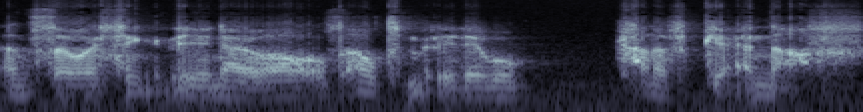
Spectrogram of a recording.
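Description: A man talks with a Southeast English accent. His pace is very fast. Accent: South-east English. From South London and Kent, England. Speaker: football author and podcaster. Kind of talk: casual interview.

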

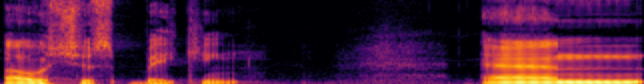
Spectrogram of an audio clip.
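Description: With a dry, close sound and no echo, a man speaks at a fairly low pitch. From Cuba. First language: Spanish. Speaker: baker and entrepreneur. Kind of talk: interview. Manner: halting.

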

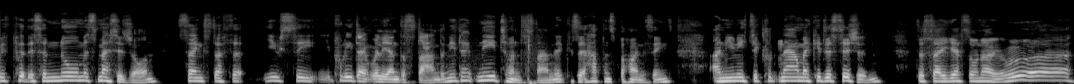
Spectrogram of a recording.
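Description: A man talks at a very fast pace with lively intonation and a fairly high pitch. His tone is dark and mellow, and the sound is dry and close with no echo. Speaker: web developer. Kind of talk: casual chat. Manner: cheerful.

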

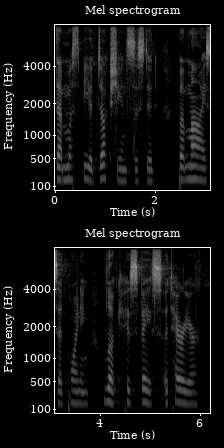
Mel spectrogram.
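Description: At a fairly slow pace, a woman talks with monotone, flat intonation. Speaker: poet. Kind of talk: poetry reading. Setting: live reading at church venue.

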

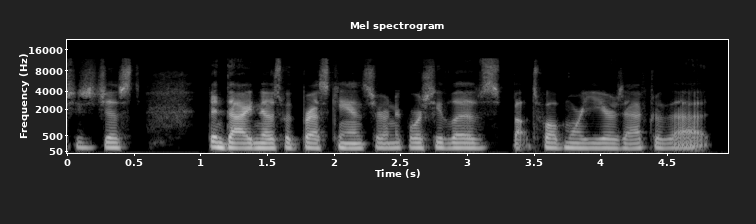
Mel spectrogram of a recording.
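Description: Against a quiet background, a man with a fairly high pitch talks at a fairly quick pace. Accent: Louisiana. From Louisiana. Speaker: podcast host and center director. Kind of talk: casual interview conversation.

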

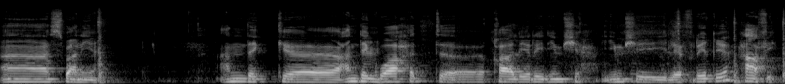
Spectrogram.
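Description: A man talks in a plain, everyday voice. His pitch is medium and his pace fairly slow. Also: fairly even intonation. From Oman. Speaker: world traveler. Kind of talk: casual chat.

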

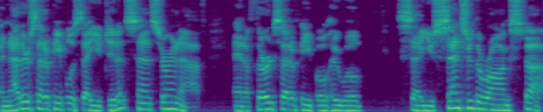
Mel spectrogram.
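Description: A man with a plain, everyday voice speaks at a moderate pace and fairly high pitch, with ordinary pitch variation and very even loudness. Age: 60s. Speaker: lawyer and internet policy author. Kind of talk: interview.

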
